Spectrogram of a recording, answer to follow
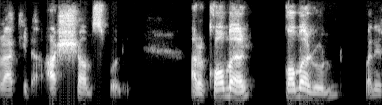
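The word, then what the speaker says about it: الشمس: আমরা এটাকে কি করি আল এর উচ্চারণটা লামের উচ্চারণটা রাখি এটা আশশামস বলি।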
